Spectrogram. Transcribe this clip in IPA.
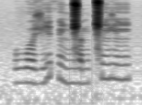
v ɤ˨˩ ʒ i˦˥ θ ĩ˨˩ ŋ͡ǁ ə˨˩ n ǁ ĩ˦˥ ʒ ĩ˦˥

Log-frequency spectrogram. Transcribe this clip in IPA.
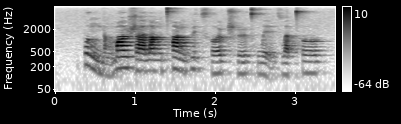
p ɤ˥˩ ŋ m j ɑ˩ ŋ m ɑ˥ ʊ̯ ʂ ä˥ l ɑ˥ ŋ t̪ʰ ɑ˥˧ ŋ p y˥˩ t͡sʰ ɤ˧˥ ʈ͡ʂʰ ɻ̩˧˥ t̪ʰ w ḛ˨˩ ɪ̯ t͡s w ä˦ t̪ʰ ɤ˥

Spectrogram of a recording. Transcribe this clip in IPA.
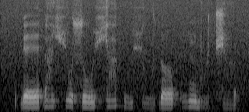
ɗ e ɗ a̤ ç u s u ç a̤ ʔ ṳ ç ṳ ɗ ɤ p ṳ m b ṳ t͡ʃ ə̤

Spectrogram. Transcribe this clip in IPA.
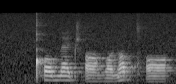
ǃʰ ɔ˥ n̪ æ˥ t͡ʃʼ ɑ˩ v ɒ˩ ɳ ɑ˥ b t͡sʼ ɒ˩

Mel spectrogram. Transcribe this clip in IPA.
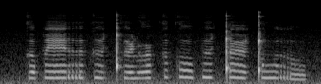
k ə˨ p eː˨ r ɨ˨ k ɨː˨ ǃʰ ɨː˨ ɳ ɦ ə˞˦ k ə˦ k oː˦ p ɨː˦ ǃ øː˦˨ ǃ uː˦ r u˨

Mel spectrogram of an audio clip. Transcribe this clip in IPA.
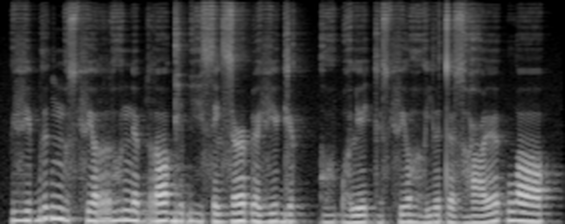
vʲ ə˞ b ɨ ɡ n o̤ s fʲ ɔ r o̤ n ø b r ɔ ɡ i ɓ i̤ s i lʲ z ə˞ ɓ ø vʲ ø ɡʲ ə˞ kː o̤ ɓ ɔ̤ lʲ ø i̯ kʲ o̤ s fʲ o ɦ o̤ j ɨ t ɵ z ɔ̤ ʕ ø | w ɔ

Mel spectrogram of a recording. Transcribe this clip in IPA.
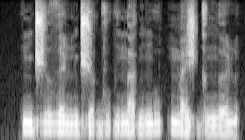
n d͡ʒ ɯ ð e ɳ n d͡ʒ œ ɡ u ɡ n a ɡ ŋ u p m æ ʒ ɡ ə ŋ ə ɳ

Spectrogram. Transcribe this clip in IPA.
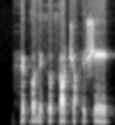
h ø k o ð y θ u θ ɔ t͡ʃ ɔ h y ʃ e

